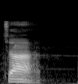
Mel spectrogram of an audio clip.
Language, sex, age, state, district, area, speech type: Nepali, male, 45-60, West Bengal, Darjeeling, rural, read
